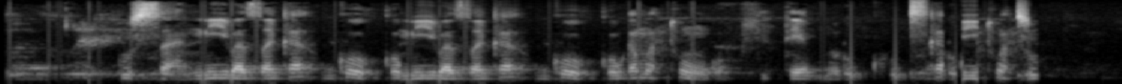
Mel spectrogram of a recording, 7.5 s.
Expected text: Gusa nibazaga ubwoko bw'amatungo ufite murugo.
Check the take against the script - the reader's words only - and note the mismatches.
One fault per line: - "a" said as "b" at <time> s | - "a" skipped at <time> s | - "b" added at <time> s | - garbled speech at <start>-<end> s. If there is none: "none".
- "nibazaga ubwoko" added at 2.7 s
- garbled speech at 5.9-6.9 s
